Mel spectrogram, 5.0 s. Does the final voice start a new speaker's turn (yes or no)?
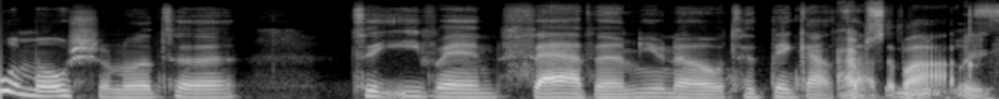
yes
